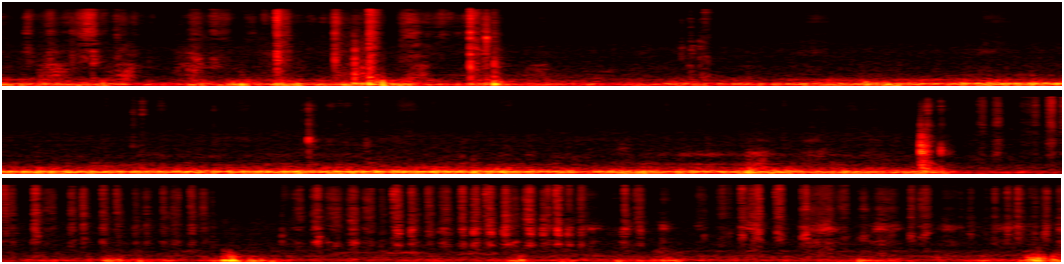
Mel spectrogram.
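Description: Hands handling board pieces and a small speaker driver, with scattered clicks and taps over a low rumble that cuts off suddenly about ten seconds in. Near the end a pen scratches in short strokes as it traces the speaker's outline on the board.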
